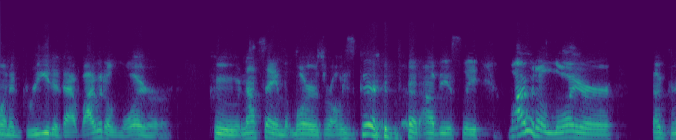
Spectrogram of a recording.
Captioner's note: laughs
